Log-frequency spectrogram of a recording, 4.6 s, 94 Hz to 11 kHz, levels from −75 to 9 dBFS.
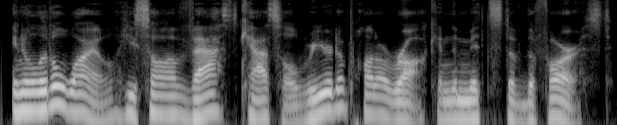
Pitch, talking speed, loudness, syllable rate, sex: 130 Hz, 245 wpm, -16 LUFS, 5.6 syllables/s, male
